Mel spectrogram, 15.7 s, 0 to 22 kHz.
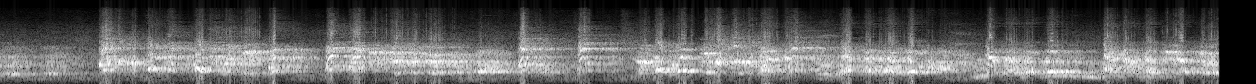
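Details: Dense, nearly continuous barking and yipping from several dogs at The Barking Lot on March 24, 2014, with overlapping calls piling up rapidly for about fifteen seconds before stopping abruptly.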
